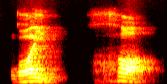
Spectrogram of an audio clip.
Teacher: آپ دیکھ رہے ہیں یہاں پر ڈیوائڈ کیا ہوا ہے غین خا, یہ سب سے ٹاپ پہ لکھا ہوا ہے. یعنی جہاں پر ہمارا حلق کا اسپیس شروع ہوتا ہے یہیں پر غین خا ادا ہو رہے ہیں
